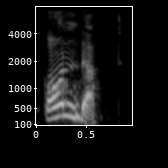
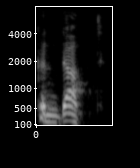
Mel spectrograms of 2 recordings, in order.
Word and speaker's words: conduct: pronunciation I told you when it is used as a noun we say conduct and when we use it as a verb as we are using here we say conduct C Co becomes C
